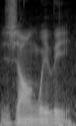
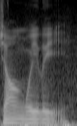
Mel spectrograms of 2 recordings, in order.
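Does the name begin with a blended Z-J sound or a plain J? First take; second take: blended; plain J. First: The name starts with a blended Z and J sound. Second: The name starts with a plain English J sound. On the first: This is closer to the Chinese way of saying it. The speaker calls it right. "a combination of both... the Z, and the J" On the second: This is an Americanized way of saying it. The speaker calls it wrong. "Stamina said that's Americanized"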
